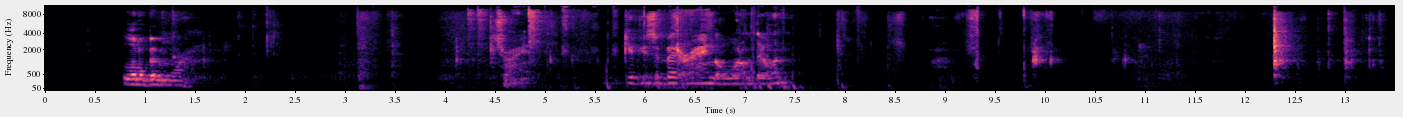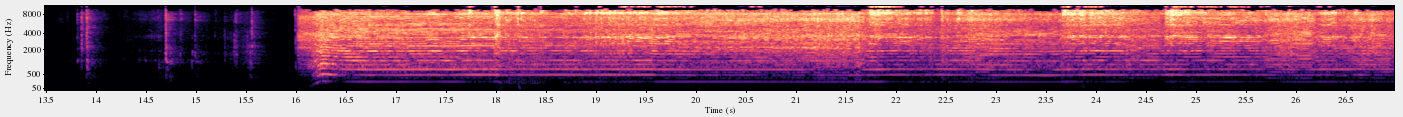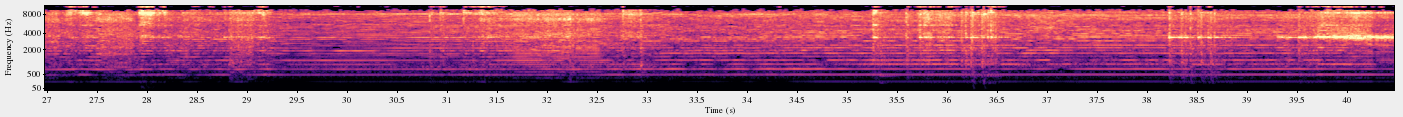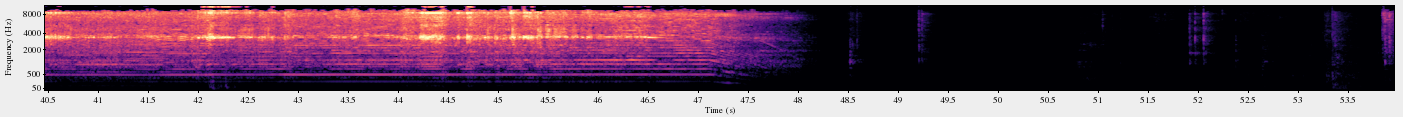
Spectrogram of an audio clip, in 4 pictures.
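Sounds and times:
oscillating multi-tool grinding plastic: 16.0s - 48.0s
power tool winding down: 16.0s - 48.1s.

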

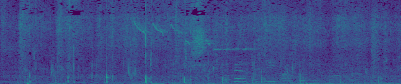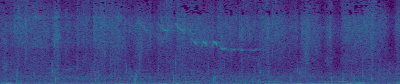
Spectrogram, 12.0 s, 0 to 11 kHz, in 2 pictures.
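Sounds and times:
footsteps on stone paving: 0.0s - 12.0s.

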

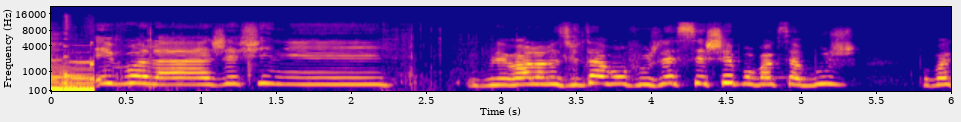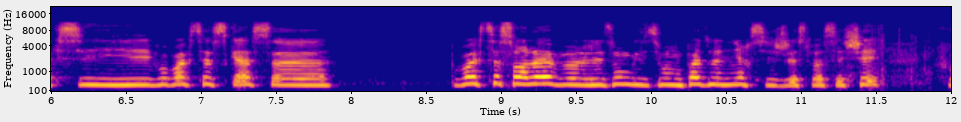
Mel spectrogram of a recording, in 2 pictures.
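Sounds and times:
woman talking: 0.3s - 8.0s, 8.6s - 12.0s.

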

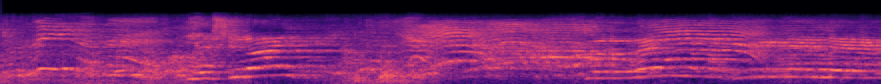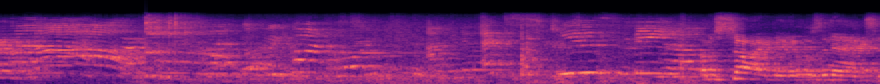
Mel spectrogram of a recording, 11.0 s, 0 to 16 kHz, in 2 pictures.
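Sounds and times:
children calling and chattering: 0.0s - 10.5s.

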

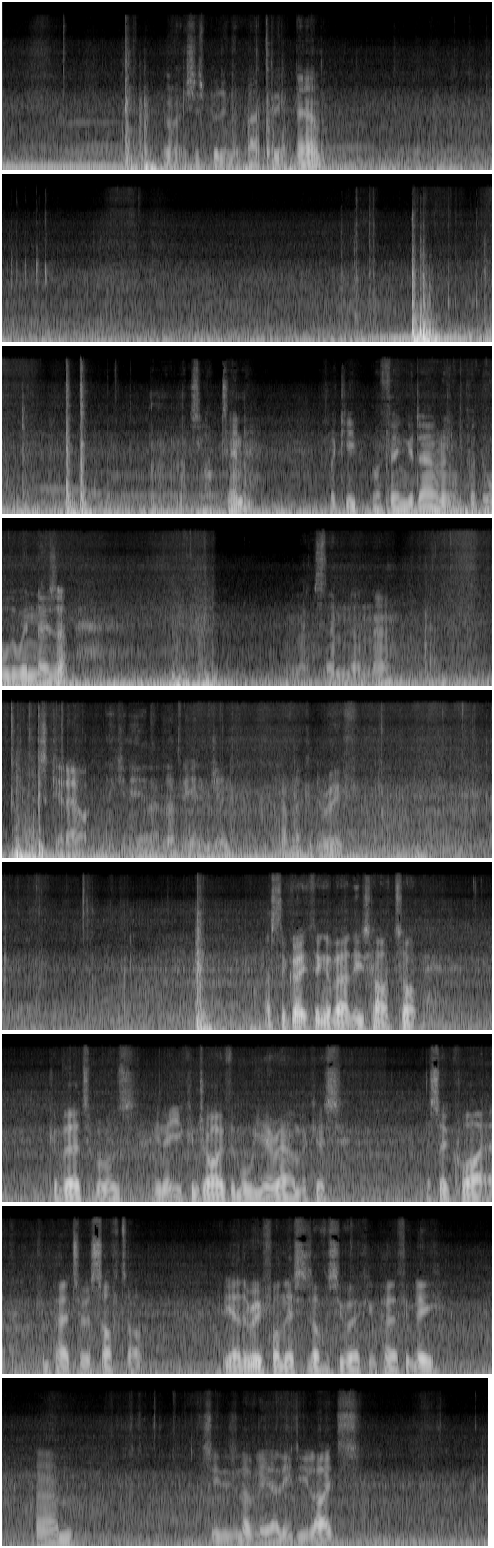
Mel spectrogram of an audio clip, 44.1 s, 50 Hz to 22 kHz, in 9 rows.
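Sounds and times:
diesel engine idling: 0.0s - 44.0s
car door shutting: 0.6s - 1.6s, 8.2s - 12.3s, 14.1s - 17.0s, 18.7s - 27.2s.

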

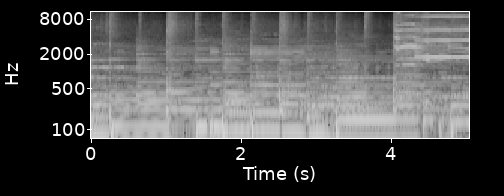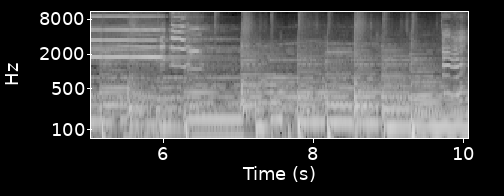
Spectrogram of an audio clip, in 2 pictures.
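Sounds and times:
drum beats: 0.0s - 10.0s
live blues-rock band: 0.0s - 10.0s
harmonica note bending: 4.0s - 7.2s.

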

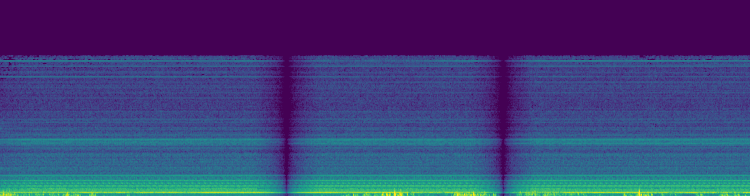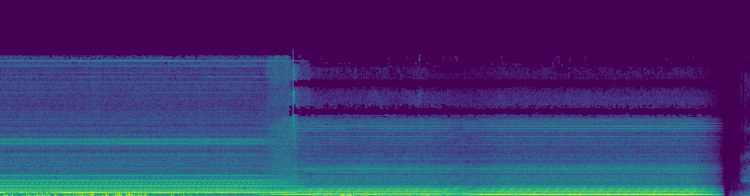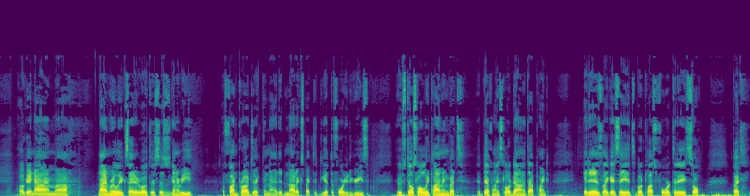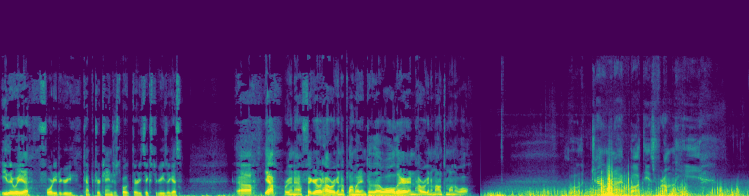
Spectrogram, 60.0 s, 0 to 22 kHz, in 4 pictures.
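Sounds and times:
leaf blower running: 0.0s - 29.5s, 55.0s - 59.9s.

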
